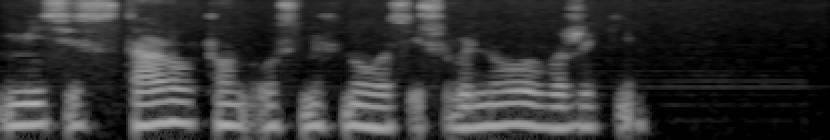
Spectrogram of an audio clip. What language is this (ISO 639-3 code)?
rus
